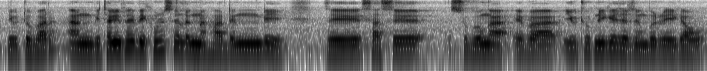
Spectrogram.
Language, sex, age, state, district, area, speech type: Bodo, male, 18-30, Assam, Kokrajhar, rural, spontaneous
